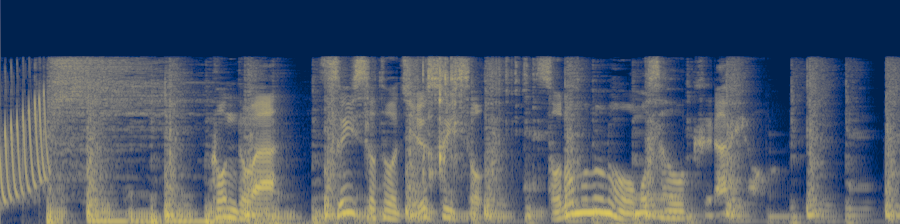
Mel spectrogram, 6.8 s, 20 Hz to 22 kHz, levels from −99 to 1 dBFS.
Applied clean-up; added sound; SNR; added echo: classical method log-MMSE.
